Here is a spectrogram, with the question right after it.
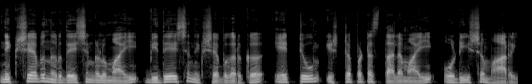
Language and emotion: Malayalam, neutral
